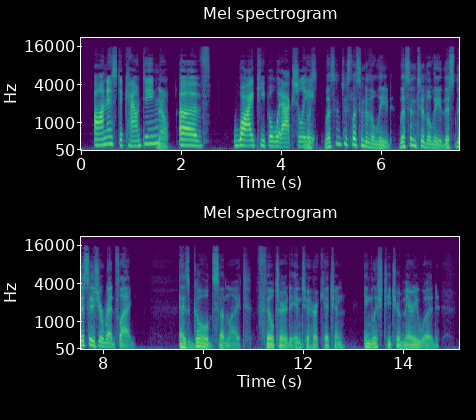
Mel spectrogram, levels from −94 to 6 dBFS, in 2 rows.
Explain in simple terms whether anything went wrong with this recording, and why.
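Lost packet rebuilt from error correction, at 5.57–5.71 s (after "actually listen listen just") and 9.83–9.89 s (before "sunlight filtered into her"): missing pieces were filled from rough backup copies, so the sound turns briefly grainy and noisy rather than cutting out.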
